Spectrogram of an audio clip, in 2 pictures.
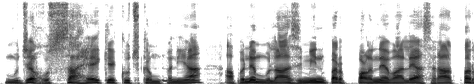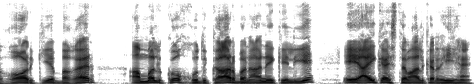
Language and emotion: Urdu, angry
